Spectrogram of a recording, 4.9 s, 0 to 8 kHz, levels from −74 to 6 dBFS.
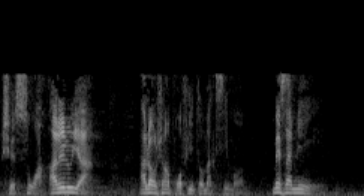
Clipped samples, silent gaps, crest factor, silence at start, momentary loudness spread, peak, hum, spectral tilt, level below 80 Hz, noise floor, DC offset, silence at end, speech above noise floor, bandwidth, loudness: under 0.1%; none; 22 dB; 0 s; 20 LU; -10 dBFS; none; -9 dB/octave; -58 dBFS; -54 dBFS; under 0.1%; 0.1 s; 23 dB; 5.2 kHz; -30 LUFS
